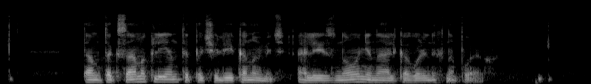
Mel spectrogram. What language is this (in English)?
Belarusian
